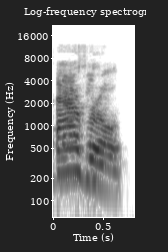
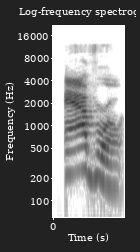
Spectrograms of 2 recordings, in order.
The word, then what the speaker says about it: Avril: your name again because I have been It's Avril. Avril. I've been pronouncing it wrong.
